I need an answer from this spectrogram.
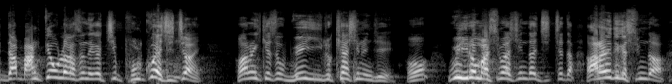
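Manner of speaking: loud, high defiant insistence; acted prophet hotly demanding to know; worked-up, veins bulging. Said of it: "핏대 올리면서 막".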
